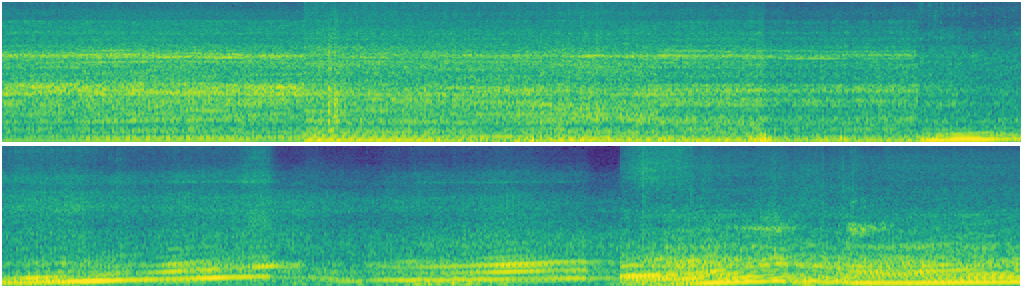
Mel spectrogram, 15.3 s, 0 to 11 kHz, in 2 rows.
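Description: Supercharged BMW E92 M3's 4.0-litre V8 through an Akrapovic exhaust. It runs steadily for the first several seconds, then revs hard, its pitch climbing and dropping again and again through gear changes and throttle blips.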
